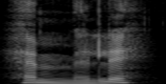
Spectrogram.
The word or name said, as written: hemmelig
